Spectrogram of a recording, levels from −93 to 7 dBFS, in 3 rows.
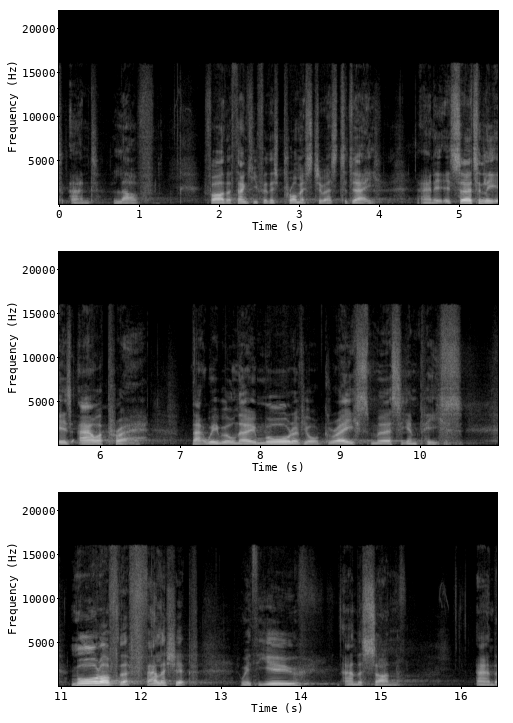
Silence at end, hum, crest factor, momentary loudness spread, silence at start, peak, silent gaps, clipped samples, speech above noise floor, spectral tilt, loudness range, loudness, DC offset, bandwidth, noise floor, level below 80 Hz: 0 s; none; 24 dB; 18 LU; 0 s; -4 dBFS; none; under 0.1%; 39 dB; -5 dB/octave; 8 LU; -26 LUFS; under 0.1%; 16.5 kHz; -65 dBFS; -84 dBFS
